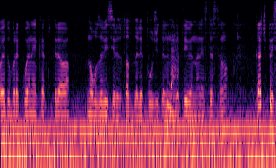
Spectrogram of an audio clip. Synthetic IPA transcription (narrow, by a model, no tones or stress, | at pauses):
ɛd̪obɾɛkoɛnɛkakt̪o̥t̪ɾʲjabvə | mnɔɡʊzɐvisiɾɛzʊlˠt̪at̪d̪ɐliɛpolˠoʒit̪ɛlʲɛnːɛɡɐt̪ivɛnːɐliɛst̪ɛst̪vɛnot̪ɐ̥kat͡ʃɛ̥pɾis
